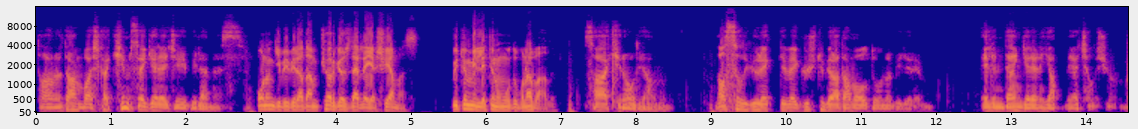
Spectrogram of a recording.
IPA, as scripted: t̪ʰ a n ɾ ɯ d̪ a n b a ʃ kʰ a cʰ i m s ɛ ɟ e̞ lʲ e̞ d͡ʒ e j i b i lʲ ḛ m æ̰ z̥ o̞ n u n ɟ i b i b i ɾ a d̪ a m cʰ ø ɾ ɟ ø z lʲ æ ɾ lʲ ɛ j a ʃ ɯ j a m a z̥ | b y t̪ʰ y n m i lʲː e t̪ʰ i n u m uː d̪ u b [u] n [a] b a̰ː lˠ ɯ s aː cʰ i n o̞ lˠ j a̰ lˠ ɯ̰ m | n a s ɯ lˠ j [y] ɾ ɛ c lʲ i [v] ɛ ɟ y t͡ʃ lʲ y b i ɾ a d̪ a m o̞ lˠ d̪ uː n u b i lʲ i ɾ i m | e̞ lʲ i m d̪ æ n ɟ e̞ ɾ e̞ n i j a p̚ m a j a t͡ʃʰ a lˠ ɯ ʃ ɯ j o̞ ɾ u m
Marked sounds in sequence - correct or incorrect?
correct, correct, correct, correct

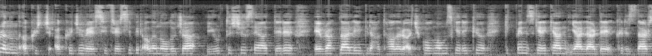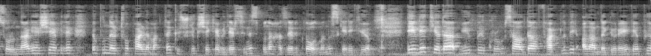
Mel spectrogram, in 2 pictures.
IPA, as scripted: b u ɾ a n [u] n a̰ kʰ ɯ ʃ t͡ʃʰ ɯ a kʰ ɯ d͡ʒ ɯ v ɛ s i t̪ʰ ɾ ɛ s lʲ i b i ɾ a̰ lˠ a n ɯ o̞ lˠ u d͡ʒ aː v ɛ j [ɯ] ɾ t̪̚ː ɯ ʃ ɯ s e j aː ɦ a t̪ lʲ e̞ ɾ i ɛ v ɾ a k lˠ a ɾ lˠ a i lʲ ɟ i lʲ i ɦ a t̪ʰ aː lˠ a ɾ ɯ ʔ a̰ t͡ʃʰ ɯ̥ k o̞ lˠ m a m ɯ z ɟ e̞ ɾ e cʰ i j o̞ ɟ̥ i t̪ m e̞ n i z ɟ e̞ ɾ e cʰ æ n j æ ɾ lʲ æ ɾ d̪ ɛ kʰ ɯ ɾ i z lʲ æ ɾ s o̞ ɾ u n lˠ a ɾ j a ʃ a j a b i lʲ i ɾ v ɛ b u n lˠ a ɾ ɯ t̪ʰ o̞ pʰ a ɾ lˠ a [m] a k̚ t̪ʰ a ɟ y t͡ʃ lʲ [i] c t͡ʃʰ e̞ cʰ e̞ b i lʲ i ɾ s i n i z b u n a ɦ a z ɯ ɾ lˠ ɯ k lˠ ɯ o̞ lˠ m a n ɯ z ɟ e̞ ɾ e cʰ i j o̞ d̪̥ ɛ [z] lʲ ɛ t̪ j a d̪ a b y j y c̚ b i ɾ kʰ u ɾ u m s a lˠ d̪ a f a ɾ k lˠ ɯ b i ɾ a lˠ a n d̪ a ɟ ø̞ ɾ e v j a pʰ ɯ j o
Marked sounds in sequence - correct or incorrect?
incorrect, incorrect, correct, incorrect, incorrect

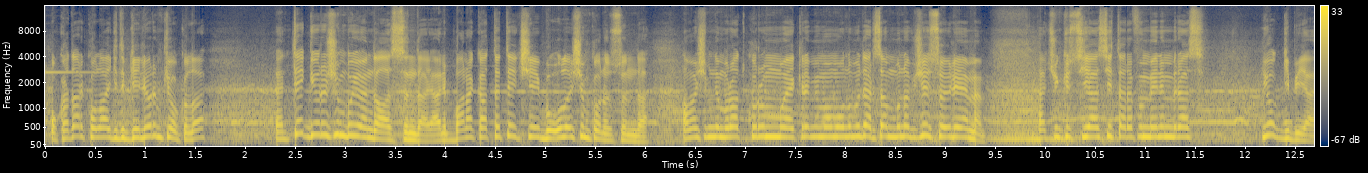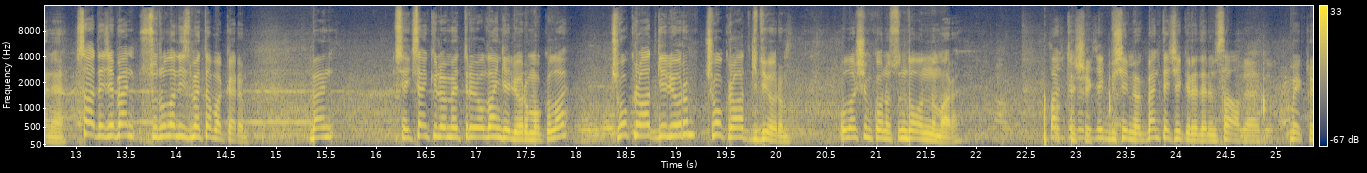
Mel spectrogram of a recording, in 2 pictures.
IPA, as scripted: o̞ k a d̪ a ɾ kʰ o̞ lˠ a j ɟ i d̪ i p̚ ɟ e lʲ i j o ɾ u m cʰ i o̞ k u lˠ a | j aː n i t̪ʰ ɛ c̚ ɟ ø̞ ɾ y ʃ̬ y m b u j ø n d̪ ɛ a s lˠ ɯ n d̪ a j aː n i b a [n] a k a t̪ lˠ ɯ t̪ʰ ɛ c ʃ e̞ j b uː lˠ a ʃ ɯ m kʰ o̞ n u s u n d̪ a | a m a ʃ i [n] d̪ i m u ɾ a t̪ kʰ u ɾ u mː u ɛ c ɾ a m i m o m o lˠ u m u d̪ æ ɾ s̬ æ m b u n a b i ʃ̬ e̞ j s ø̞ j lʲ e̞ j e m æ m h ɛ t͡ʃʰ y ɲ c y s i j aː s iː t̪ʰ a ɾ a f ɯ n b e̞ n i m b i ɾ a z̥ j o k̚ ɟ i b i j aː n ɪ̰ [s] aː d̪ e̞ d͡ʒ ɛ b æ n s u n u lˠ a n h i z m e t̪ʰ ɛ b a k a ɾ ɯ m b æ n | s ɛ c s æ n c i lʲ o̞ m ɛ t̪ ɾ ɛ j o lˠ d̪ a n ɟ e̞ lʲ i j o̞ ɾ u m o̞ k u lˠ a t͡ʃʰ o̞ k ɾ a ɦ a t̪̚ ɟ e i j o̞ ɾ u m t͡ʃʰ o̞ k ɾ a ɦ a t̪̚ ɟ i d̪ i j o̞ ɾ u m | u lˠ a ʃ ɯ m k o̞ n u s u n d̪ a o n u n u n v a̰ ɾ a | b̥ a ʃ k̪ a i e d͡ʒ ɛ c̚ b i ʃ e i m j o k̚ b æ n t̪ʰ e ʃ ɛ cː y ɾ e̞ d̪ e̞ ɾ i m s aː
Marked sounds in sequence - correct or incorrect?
correct, incorrect, correct

